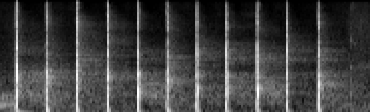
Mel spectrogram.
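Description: Eleven sharp, evenly spaced hand claps ring out one after another at a steady brisk pace, close and loud, imitating heavy rain in a children's weather lesson.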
